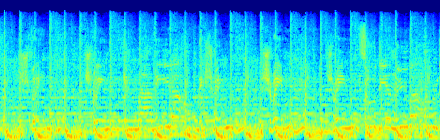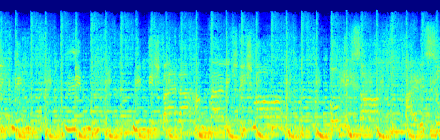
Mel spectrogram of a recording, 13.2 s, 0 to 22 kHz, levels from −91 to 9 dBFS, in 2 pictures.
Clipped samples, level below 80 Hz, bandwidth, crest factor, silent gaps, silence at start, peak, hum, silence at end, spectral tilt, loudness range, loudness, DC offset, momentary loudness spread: under 0.1%; -32 dBFS; 17 kHz; 12 dB; none; 0 s; -10 dBFS; none; 0 s; -4.5 dB/octave; 0 LU; -23 LUFS; under 0.1%; 2 LU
